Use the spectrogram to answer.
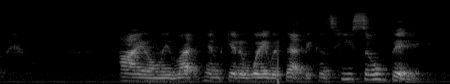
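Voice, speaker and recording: A woman's put-on character voice, rumbling and fairly low, with lively intonation at a moderate pace. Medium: read story. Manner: grumbling, resentful.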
